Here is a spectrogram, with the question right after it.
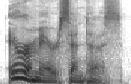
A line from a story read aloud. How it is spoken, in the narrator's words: Baz shouted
